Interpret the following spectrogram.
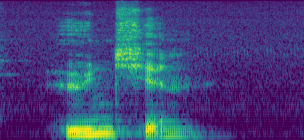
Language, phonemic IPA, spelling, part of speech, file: German, /ˈhyːn.çən/, Hühnchen, noun, De-Hühnchen.ogg
- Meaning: 1. diminutive of Huhn 2. chicken (meat)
